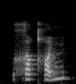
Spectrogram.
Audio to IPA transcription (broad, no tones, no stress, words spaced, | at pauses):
xʊqʰoɲ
